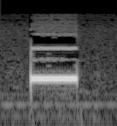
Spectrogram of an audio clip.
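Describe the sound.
A single steady telephone tone sounds as a call goes through to an automated answering machine: one even, unbroken beep of about half a second, alone against quiet line hiss.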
